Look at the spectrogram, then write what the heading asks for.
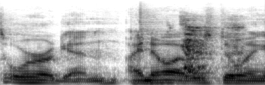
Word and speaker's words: Oregon: uh first of many things is how to pronounce Oregon I know I was doing it wrong when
